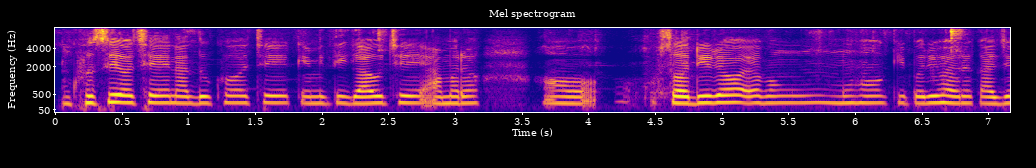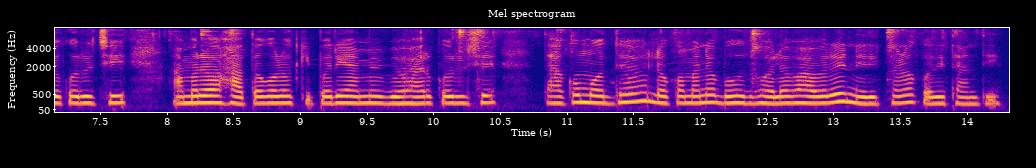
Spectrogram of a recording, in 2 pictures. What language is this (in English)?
Odia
